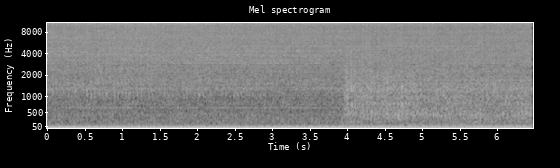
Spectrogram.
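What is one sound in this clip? A small propeller aircraft whirs steadily as it flies.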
